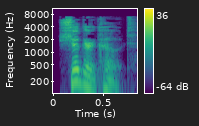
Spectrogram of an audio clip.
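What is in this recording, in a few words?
"sugarcoat", British English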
